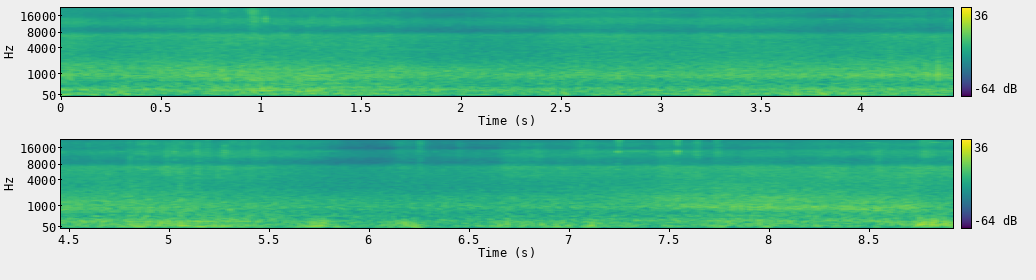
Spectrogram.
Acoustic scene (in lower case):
street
